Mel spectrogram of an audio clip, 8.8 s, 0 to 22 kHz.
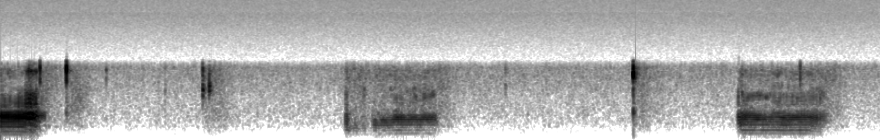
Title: snoring.3GP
